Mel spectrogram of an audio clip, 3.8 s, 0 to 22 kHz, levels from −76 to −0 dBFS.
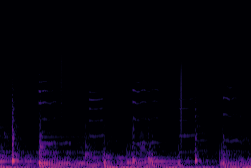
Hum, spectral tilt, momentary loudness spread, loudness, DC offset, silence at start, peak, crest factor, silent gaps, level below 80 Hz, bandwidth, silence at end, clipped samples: none; -8 dB/octave; 9 LU; -48 LUFS; under 0.1%; 0 s; -26 dBFS; 18 dB; none; -52 dBFS; 12 kHz; 0 s; under 0.1%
